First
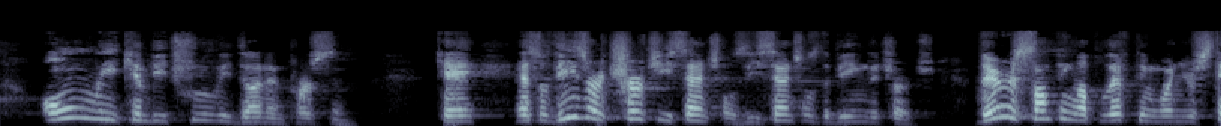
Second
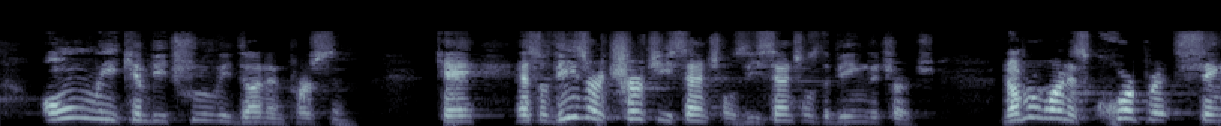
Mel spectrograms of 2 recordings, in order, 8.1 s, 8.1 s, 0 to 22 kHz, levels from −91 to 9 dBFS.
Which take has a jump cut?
first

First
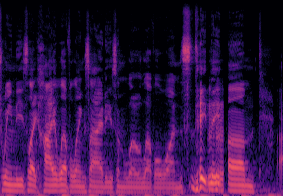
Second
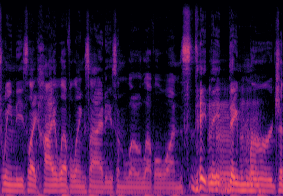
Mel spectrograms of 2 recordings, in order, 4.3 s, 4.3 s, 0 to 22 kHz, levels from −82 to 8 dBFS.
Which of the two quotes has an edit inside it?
first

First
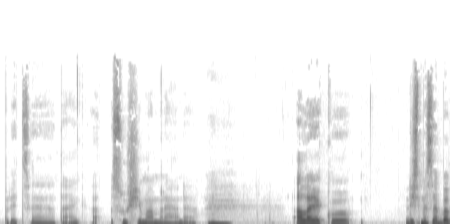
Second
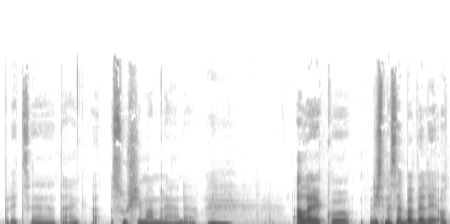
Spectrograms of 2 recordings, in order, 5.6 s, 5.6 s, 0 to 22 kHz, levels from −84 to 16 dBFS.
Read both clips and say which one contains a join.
second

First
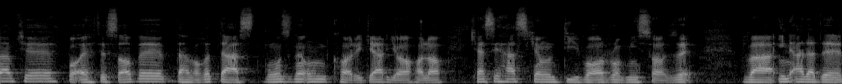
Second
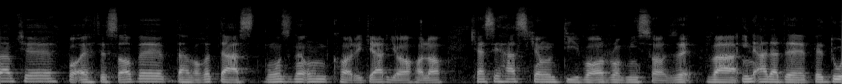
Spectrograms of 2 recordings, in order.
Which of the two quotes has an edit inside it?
second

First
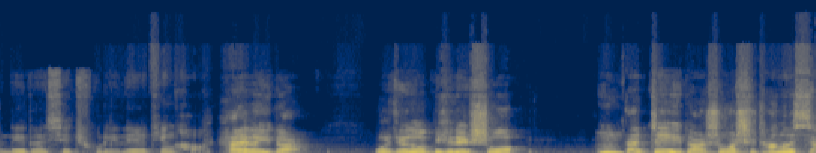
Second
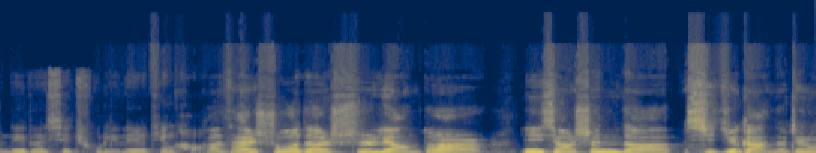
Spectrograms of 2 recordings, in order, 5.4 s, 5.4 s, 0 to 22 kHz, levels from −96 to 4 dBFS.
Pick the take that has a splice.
first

